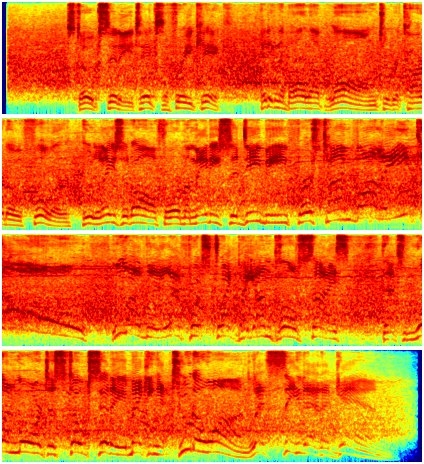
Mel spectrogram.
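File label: English US, male, sports commentary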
